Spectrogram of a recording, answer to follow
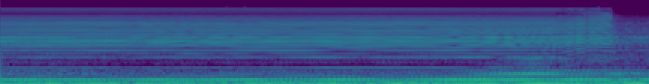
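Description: Dramatic background score: a sustained, shimmering high tone held over a low steady drone, the high tone fading out near the end.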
